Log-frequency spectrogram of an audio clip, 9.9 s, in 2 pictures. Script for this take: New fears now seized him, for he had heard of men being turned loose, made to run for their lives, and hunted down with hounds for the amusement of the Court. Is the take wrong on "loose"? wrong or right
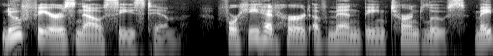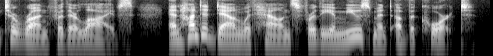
right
